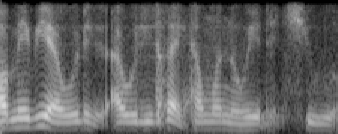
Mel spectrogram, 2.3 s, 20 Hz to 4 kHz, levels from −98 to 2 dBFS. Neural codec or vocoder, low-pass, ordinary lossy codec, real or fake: codec, 16 kHz in and 24 kHz out, 0.9 kbps, LongCat-Audio-Codec, fine tuned four codebook decoder; 3.6 kHz; none; fake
